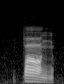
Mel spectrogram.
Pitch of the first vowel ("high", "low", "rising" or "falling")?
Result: falling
